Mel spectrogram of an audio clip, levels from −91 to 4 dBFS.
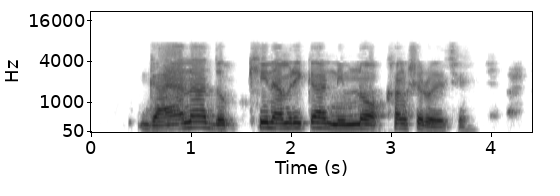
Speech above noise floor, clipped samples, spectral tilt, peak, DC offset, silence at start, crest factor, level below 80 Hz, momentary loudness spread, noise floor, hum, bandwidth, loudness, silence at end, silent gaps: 29 dB; under 0.1%; -7 dB/octave; -2 dBFS; under 0.1%; 0.5 s; 12 dB; -56 dBFS; 9 LU; -42 dBFS; none; 7.4 kHz; -13 LUFS; 0.2 s; none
